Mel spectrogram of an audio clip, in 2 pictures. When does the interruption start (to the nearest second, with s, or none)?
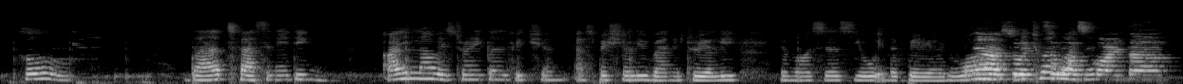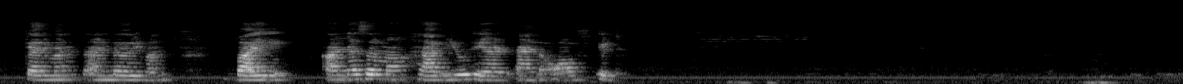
10 s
